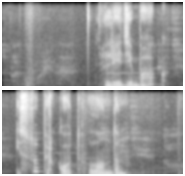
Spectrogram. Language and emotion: Russian, neutral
